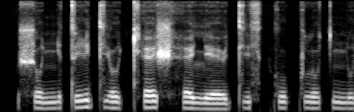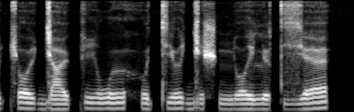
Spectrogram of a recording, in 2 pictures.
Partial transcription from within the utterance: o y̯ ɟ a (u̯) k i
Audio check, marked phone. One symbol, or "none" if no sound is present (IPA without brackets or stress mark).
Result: y̯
